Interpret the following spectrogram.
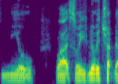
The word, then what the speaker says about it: Niall: But, and it's spelled Niall, but pronounced Neil.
